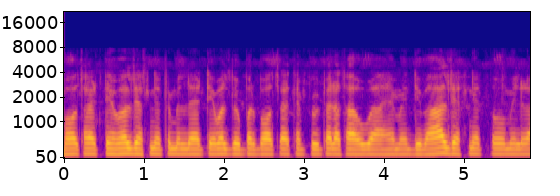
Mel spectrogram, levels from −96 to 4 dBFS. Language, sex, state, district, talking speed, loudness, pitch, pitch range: Hindi, male, Haryana, Charkhi Dadri, 245 wpm, -16 LUFS, 140 Hz, 135-140 Hz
